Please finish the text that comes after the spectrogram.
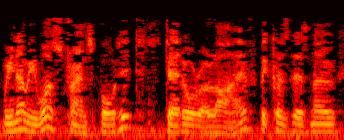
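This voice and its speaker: Slightly muffled radio drama audio, with faint noise, features an actor as a senior male detective. He is a businesslike boss with a medium-pitched voice and a natural delivery. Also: animated, moderate pace, lightly acted.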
